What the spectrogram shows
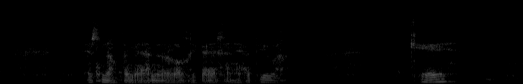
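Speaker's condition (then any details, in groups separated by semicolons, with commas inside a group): ALS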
